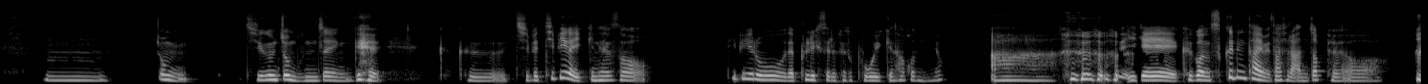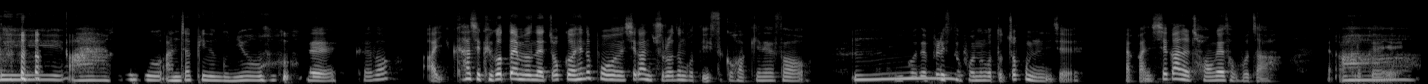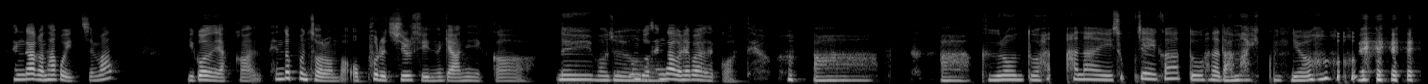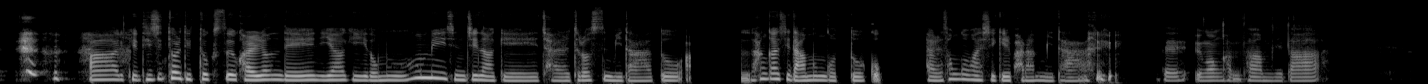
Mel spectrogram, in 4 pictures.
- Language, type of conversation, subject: Korean, podcast, 디지털 디톡스는 어떻게 시작하나요?
- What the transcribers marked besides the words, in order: laughing while speaking: "게"; tapping; laugh; laugh; laugh; other background noise; laugh; laughing while speaking: "네"; laugh; laugh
